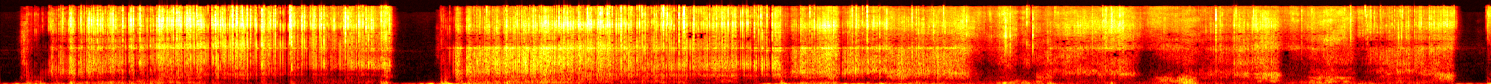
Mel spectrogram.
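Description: Long pointed nails scratch fast across a large, flat, solid pink Himalayan salt block. The result is a dense, bright, gritty scraping and crackling that runs almost continuously, with brief silent breaks near four seconds and at the end, and some choppier strokes toward the close.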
